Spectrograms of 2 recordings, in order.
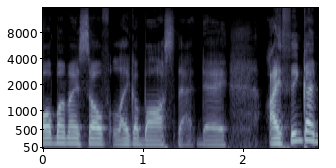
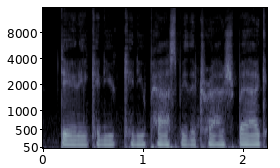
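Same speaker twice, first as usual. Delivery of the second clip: deflated, meek, soft and quiet voice; 3 semitones lower, 9 dB quieter than usual. Retelling how a scolded coworker asked for a trash bag: imitating Steve speaking quietly. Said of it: "he's just kinda quietly".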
